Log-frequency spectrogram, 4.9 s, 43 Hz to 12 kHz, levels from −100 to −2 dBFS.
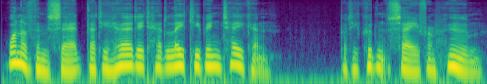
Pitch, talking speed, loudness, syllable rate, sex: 125 Hz, 220 wpm, -15 LUFS, 5.4 syllables/s, male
